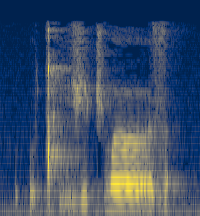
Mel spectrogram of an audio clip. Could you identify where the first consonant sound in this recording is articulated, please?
glottal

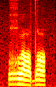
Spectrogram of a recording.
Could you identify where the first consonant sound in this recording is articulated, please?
uvular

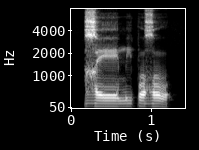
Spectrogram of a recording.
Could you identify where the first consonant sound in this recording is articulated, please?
uvular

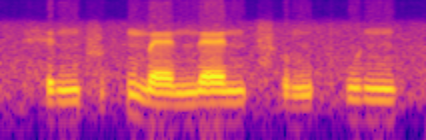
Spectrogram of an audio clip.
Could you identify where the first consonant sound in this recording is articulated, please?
glottal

